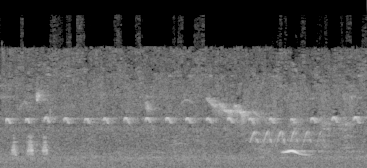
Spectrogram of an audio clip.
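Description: A downy woodpecker gives one sharp, high pik note, with a few fainter notes just before. A thin, steady insect whine runs underneath throughout.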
